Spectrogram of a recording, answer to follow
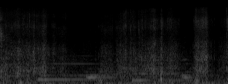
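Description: Faint background music with a few soft, sustained low notes, under light rustling of a canvas bag and its plastic lining being folded by hand.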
